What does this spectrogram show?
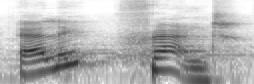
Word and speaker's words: elephant: ऐसे अगर कहें एलिफेंट, नो, एलिफेंट, एलिफेंट, ELEPHANT, faint. क्योंकि आपने याद रखना है जहाँ पर भी PH आएगा वो फे की आवाज़ देगा, फ, ठीक।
